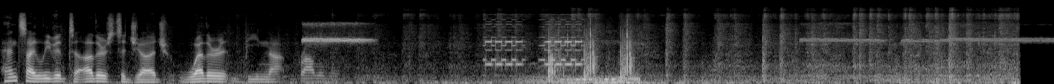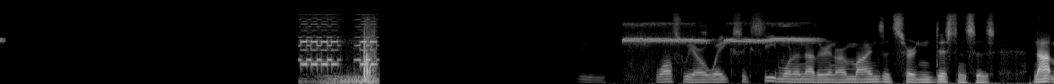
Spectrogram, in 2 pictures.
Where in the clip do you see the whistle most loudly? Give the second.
3 s.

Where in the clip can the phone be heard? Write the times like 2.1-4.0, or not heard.
4.8-6.4, 13.5-14.3.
